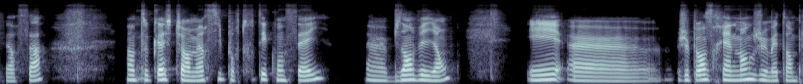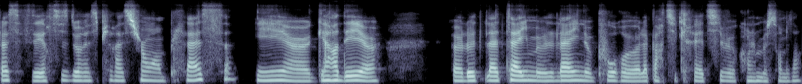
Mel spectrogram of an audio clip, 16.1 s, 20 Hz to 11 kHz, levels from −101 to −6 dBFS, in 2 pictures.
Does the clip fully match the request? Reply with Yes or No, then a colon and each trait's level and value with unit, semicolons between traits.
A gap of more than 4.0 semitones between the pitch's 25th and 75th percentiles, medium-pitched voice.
No: narrow, 2.6 semitones; medium, 170 Hz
